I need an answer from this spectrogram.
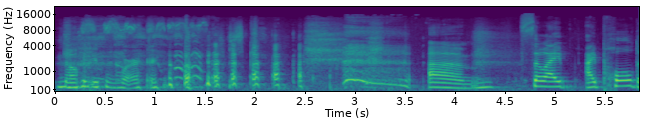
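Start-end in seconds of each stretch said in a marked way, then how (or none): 1.0-3.7 long, high burst of laughter; real laughter. Real, not acted. Sister laughing off brother's silly imitation, real amused laughter. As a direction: laugh helplessly at the joke.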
